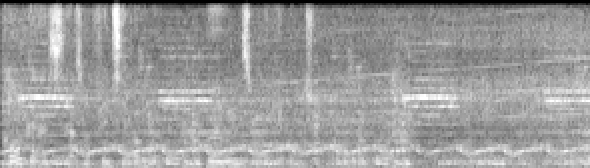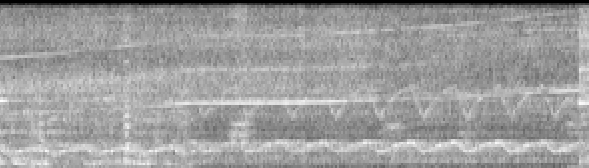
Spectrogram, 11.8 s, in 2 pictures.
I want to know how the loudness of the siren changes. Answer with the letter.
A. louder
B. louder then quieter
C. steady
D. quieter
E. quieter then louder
C.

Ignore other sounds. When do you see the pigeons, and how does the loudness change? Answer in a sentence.
You can hear the pigeons from 0.0 to 8.0 s, at a steady volume.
